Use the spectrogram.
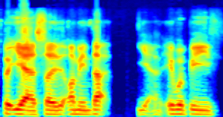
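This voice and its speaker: Casting: male gaming review host, average pitch, dry recording, informal and meandering delivery, somewhat hesitant. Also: level tone, a little fast, a bit bright, dry recording. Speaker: video host reviewing a football game. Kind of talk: casual chat.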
